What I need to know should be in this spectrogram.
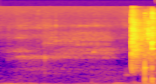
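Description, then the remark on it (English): After a near-silent stretch with a faint hum, a sudden loud burst of dice clattering and clicking together as they are fumbled onto a table. “Out of here so I stop fumbling with my dice.”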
